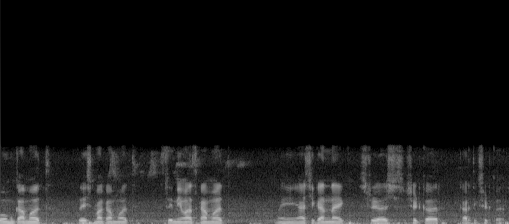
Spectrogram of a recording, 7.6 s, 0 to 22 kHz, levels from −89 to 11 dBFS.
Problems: none marked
